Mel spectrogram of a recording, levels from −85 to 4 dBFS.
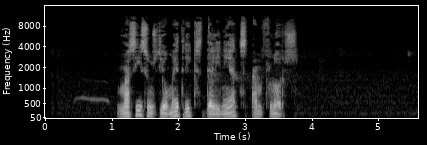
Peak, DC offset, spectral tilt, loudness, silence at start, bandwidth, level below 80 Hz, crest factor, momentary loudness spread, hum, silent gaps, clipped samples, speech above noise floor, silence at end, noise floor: -6 dBFS; under 0.1%; -4 dB/octave; -27 LUFS; 1.1 s; 11.5 kHz; -56 dBFS; 24 dB; 9 LU; none; none; under 0.1%; 41 dB; 1.85 s; -68 dBFS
